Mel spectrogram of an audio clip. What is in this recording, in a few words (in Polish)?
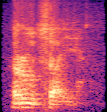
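"rucaj", Kurpie dialect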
